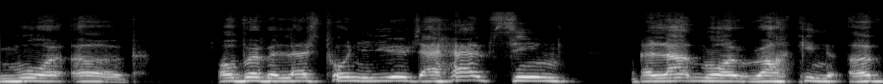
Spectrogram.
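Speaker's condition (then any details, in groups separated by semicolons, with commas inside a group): Cerebral palsy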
